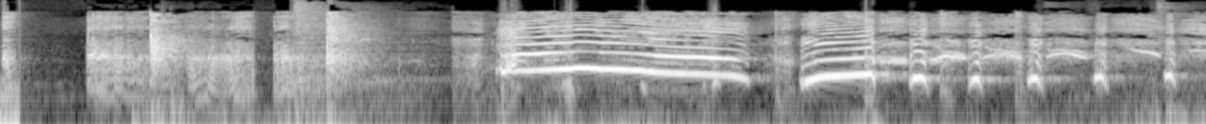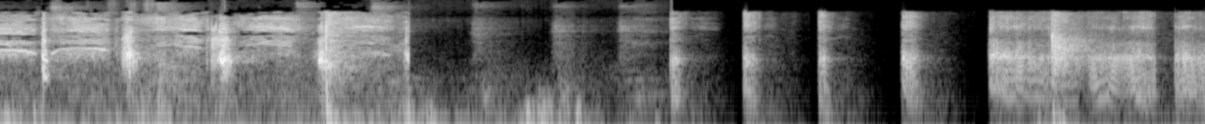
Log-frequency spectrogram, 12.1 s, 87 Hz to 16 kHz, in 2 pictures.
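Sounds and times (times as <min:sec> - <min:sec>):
high-pitched wailing cries: 0:02.4 - 0:04.6.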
